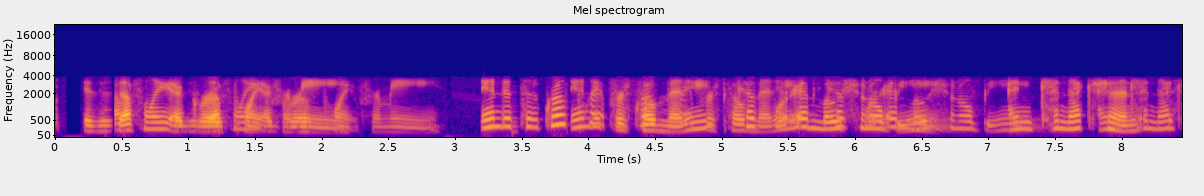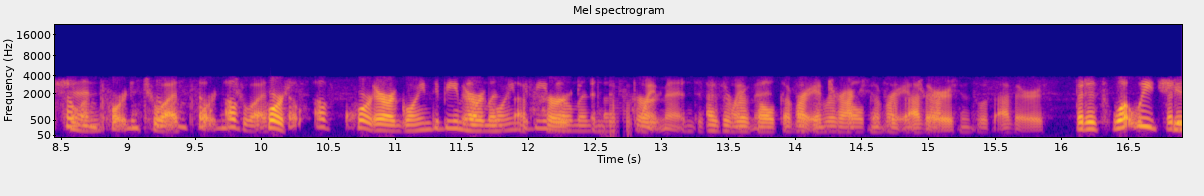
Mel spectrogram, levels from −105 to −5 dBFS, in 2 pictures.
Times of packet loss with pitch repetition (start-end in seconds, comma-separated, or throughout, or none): 0.38-0.45, 3.43-3.48, 12.54-12.78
